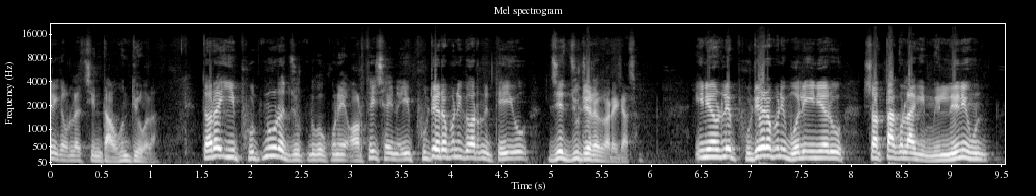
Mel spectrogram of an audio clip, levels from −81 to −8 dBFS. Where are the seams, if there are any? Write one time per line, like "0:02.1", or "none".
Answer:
none

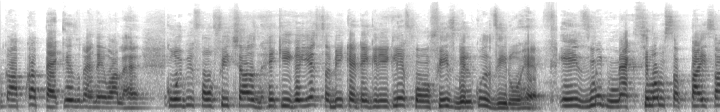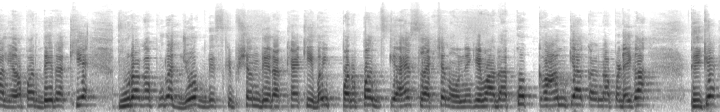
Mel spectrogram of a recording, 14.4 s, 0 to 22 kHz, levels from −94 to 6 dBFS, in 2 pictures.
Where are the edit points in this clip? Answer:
0:01.6
0:05.5
0:08.3

